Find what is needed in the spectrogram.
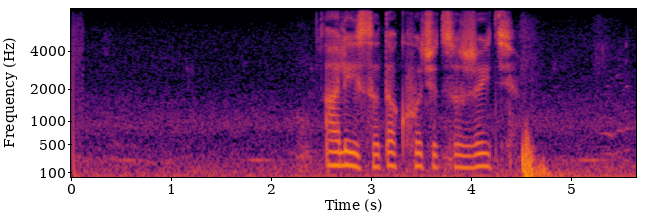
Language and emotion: Russian, sad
